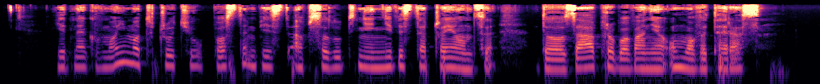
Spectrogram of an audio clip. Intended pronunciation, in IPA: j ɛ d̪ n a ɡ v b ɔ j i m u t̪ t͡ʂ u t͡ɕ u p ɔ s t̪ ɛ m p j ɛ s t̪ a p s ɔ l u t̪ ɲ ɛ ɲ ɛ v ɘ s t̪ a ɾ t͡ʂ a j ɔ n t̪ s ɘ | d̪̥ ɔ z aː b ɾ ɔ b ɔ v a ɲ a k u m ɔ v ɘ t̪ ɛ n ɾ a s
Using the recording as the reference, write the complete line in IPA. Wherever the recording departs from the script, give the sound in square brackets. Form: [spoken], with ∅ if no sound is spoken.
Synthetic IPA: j ɛ d̪ n a ɡ v [m] ɔ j i m [ɔ] t̪ t͡ʂ u t͡ɕ u p ɔ s t̪ ɛ m p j ɛ s t̪ a p s ɔ l u t̪ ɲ ɛ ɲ ɛ v ɘ s t̪ a ɾ t͡ʂ a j ɔ n t̪ s ɘ | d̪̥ ɔ z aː [p] ɾ ɔ b ɔ v a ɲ a [ʔ] u m ɔ v ɘ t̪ ɛ [∅] ɾ a s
